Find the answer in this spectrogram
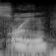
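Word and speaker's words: Swaim: Swain who I just learned how to say his last name it's swing so I think we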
